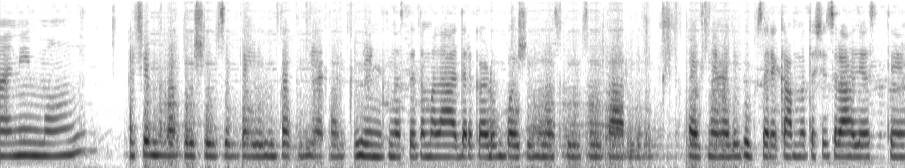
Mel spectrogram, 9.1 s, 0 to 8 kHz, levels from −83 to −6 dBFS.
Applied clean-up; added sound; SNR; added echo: neural separator model SepFormer DNS4.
